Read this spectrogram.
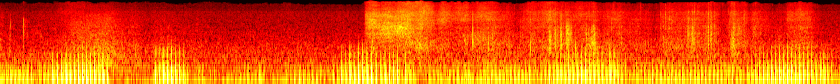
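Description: A woman kisses a cat softly.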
